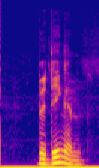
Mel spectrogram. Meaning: to claim rights to something through negotiation; to stipulate
- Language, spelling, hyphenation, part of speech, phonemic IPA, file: Dutch, bedingen, be‧din‧gen, verb, /bəˈdɪŋə(n)/, Nl-bedingen.ogg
